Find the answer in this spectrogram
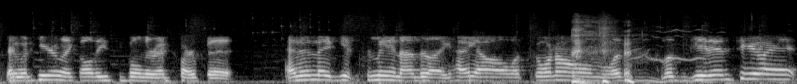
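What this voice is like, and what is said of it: Southern American accent. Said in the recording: “I think it's the Southern accent.”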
